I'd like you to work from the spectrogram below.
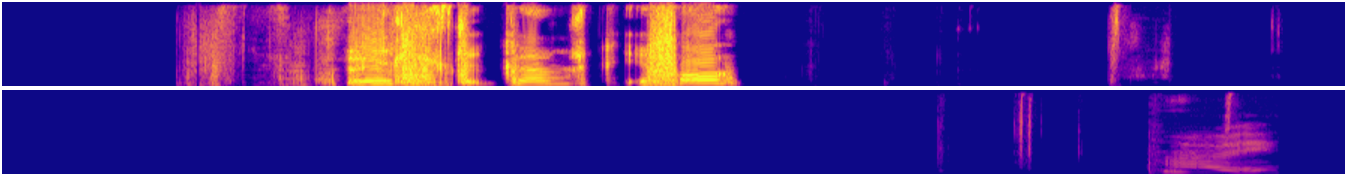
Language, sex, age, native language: Icelandic, male, 12, Icelandic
